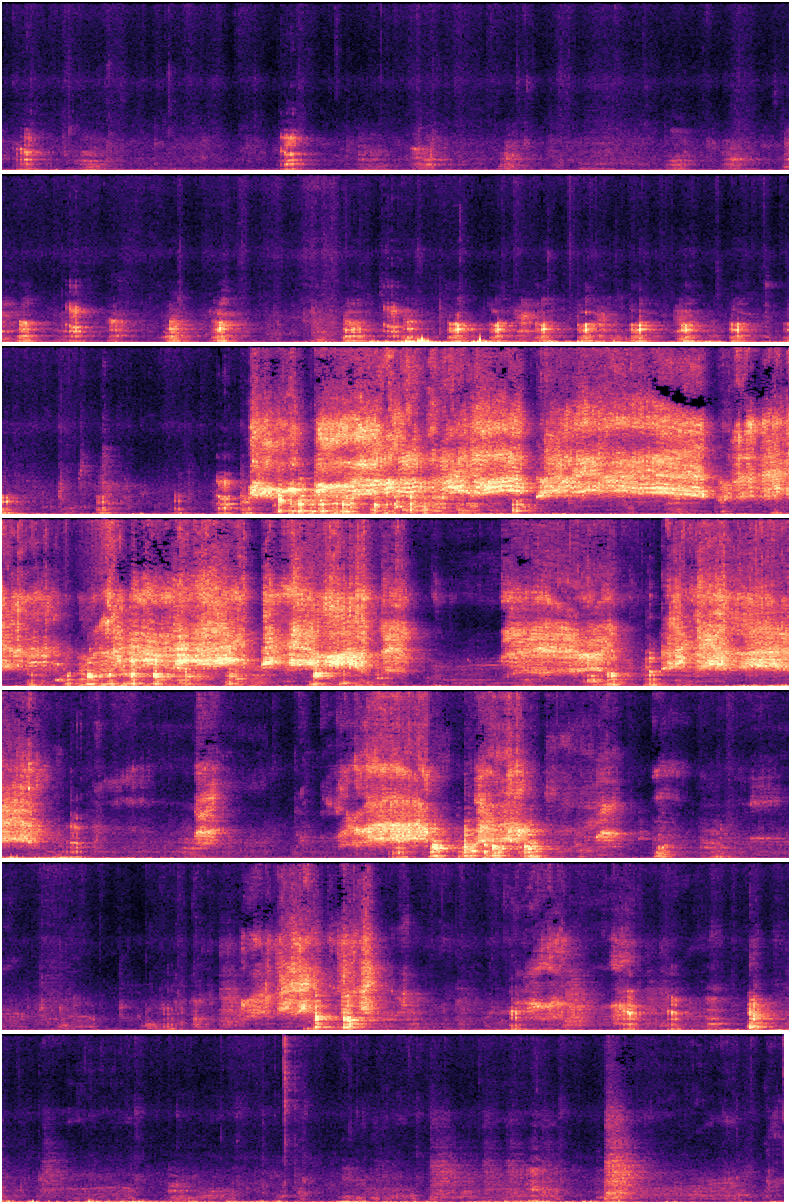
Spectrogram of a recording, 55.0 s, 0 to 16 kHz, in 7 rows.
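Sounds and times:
pig grunting: 16.7 - 55.0
piglet squealing: 18.2 - 38.2, 41.7 - 43.6, 44.4 - 45.8.

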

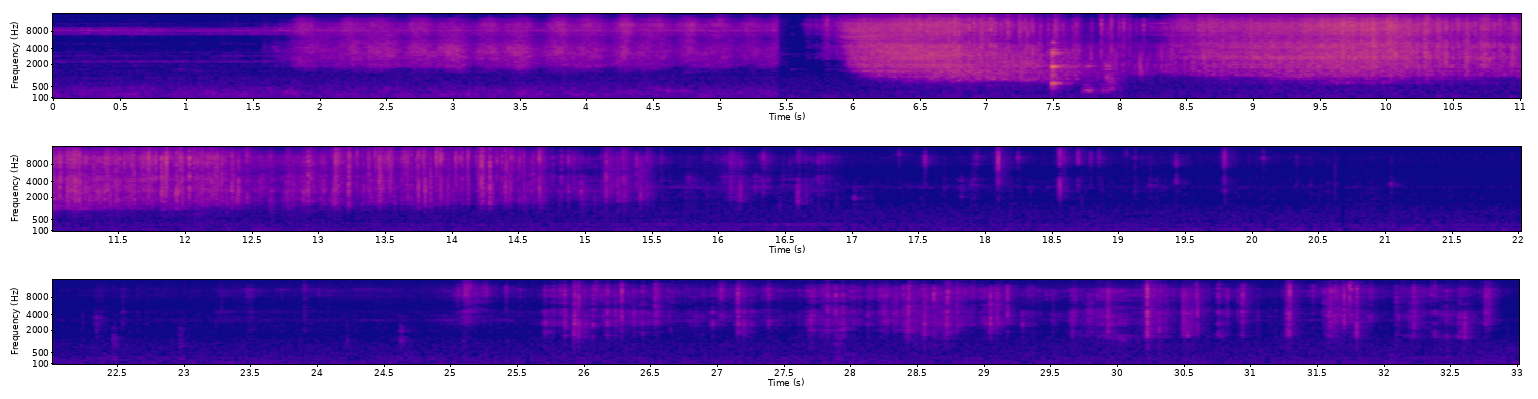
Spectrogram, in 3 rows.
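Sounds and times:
batter sizzling in a pan: 1.7 - 16.8
paper towel wiping oil in pan: 1.8 - 6.1.

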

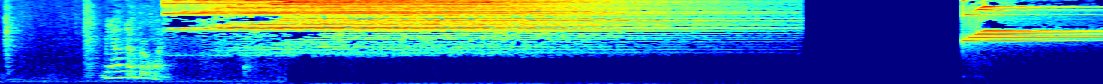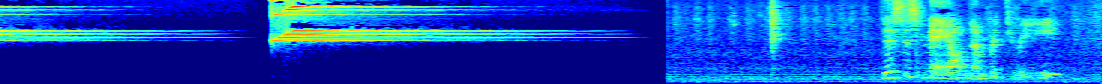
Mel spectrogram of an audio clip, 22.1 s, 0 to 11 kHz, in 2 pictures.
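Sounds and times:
bell-like ding chime: 1.6 - 8.0, 9.6 - 13.1, 13.8 - 17.0.

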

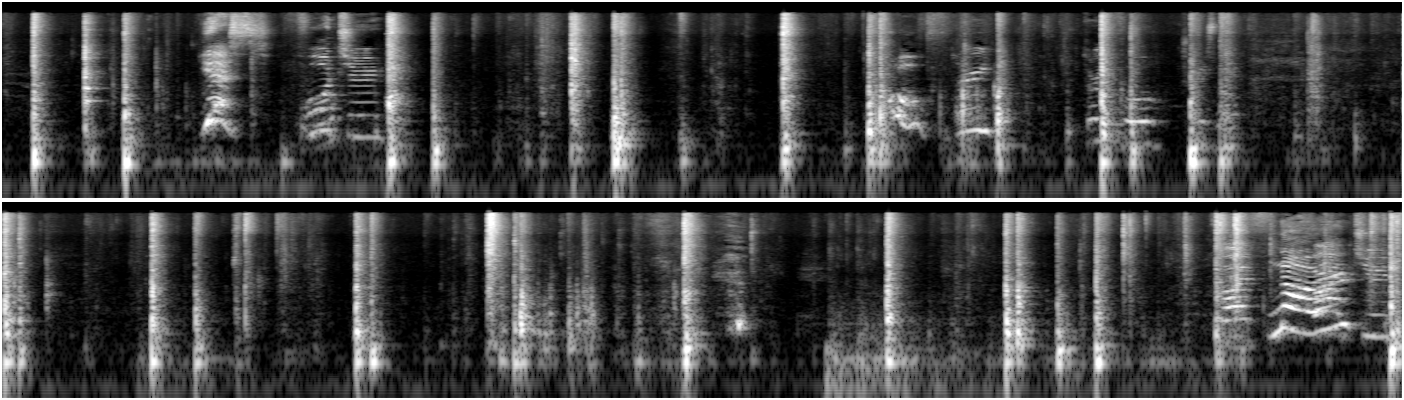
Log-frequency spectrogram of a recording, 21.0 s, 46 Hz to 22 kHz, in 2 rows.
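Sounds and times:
plastic bottles hitting countertop: 14.2 - 15.8, 16.7 - 21.0.

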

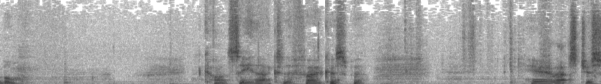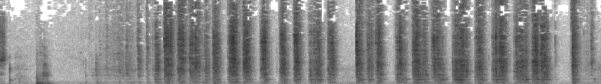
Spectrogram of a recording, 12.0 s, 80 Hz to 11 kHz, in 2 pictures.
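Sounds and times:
metal tool scraping rusted steel: 7.0 - 12.0.

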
